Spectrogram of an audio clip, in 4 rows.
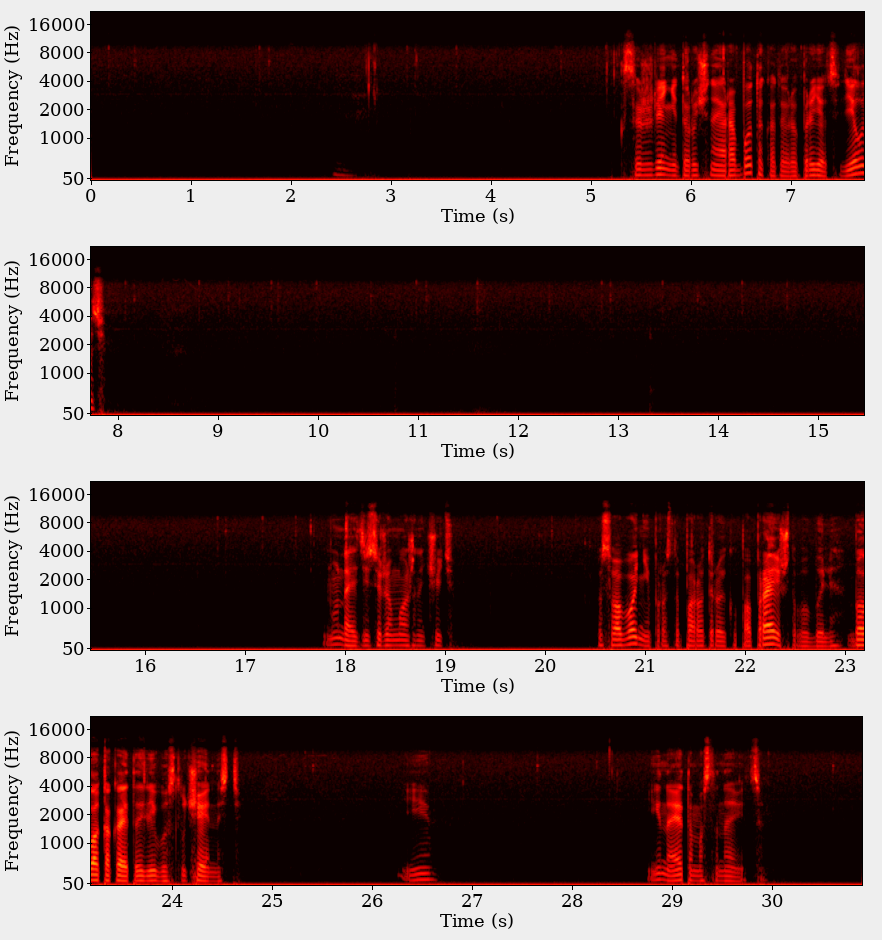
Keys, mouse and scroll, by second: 0.6-1.5 scroll up 2, 1.8-2.6 scroll up 2, 3.0 click, 5.5 click, 6.3 click, 7.0-7.7 drag, 7.9 click, 8.7-9.9 drag, 10.8 click, 11.4-12.6 drag, 12.7 click, 13.3 click, 14.7-15.8 scroll up 1, 16.6 click, 17.9-19.3 drag, 19.4 click, 21.0 click, 23.0 click, 23.7 click, 25.2 click, 26.4-27.8 drag, 27.8-28.3 scroll up 1, 29.1 click, 29.8 click.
